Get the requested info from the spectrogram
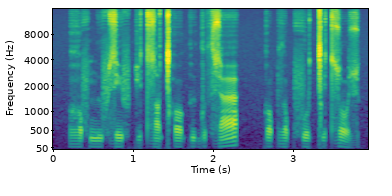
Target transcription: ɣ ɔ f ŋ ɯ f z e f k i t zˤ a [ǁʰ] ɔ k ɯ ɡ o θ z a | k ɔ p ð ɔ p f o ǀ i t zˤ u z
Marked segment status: incorrect: ǀʰ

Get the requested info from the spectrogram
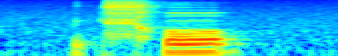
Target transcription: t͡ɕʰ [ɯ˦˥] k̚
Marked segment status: incorrect: u˦˥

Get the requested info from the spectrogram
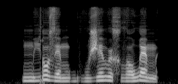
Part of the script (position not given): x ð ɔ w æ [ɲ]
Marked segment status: incorrect: m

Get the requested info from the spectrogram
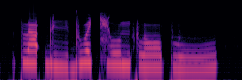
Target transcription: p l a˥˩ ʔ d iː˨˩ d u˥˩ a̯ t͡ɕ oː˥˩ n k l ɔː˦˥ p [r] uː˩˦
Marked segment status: incorrect: l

